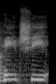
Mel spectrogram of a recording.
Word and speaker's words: Nkechi: Nkechi. Exactly, yeah. Okay, Yeah. Nkechi. Mm-hmm. And then my last name is just. Like Irish, but not Irish, right? Yeah, like, yeah. Nkechi.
